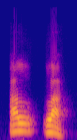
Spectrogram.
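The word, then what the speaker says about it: الله: Al-ilah, hamzah yang di tengah itu berat, maka dibuang. Jadi al-lah. Al samsia ketemu lam, tafkhim Allah. Karena tidak baca apa, enggak belajar tajwid, jadi bacanya Allah.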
